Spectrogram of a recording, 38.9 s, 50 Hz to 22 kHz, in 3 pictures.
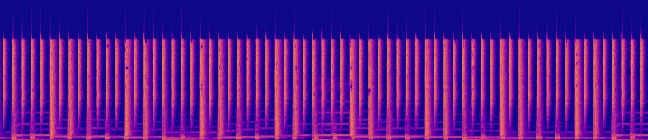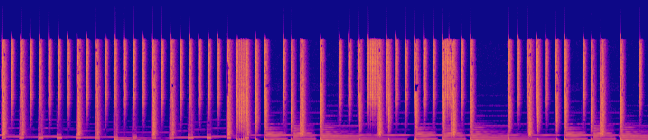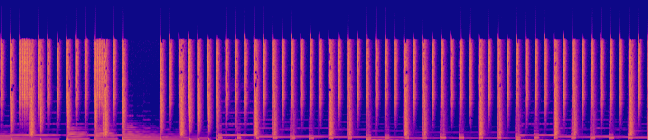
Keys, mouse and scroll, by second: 0.3 F1, 0.5 click, 3.2 click, 4.4 x, 5.0-6.4 drag, 7.6-7.9 ctrl+scroll down 2, 8.0 shift+right click, 8.7 click, 10.3 F12, 10.5 super+Up, 11.0 ctrl+scroll down 1, 11.2 shift+right click, 11.2 ctrl+scroll up 1, 11.7 shift+right click, 12.6-15.4 shift+drag, 16.7-18.2 shift+drag, 20.6 x, 21.2 click, 21.7 scroll down 1, 22.0 shift+right click, 22.6-26.2 drag, 29.6-32.7 ctrl+drag, 33.6-36.4 ctrl+drag, 34.7 ctrl+click, 37.4 x.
